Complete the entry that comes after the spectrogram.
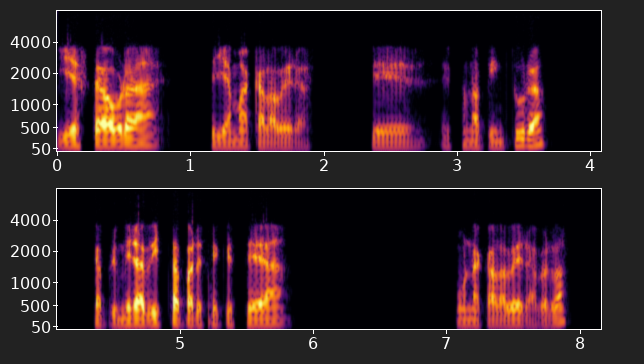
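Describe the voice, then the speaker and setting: With a Spanish accent, a man of fairly low pitch speaks at a moderate pace with fairly even intonation and long, frequent pauses. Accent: Spanish (Spain). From Spain, Madrid. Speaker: pathologist. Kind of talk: lecture. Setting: webinar. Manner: hesitant, many fillers.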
